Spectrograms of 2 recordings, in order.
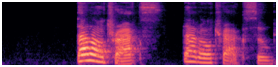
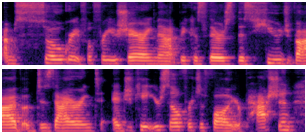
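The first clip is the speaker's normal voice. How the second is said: normal talking voice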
